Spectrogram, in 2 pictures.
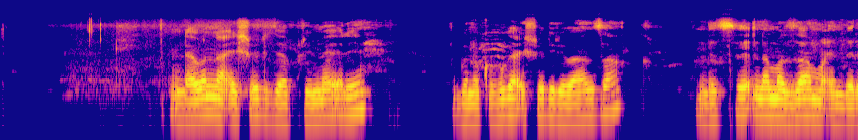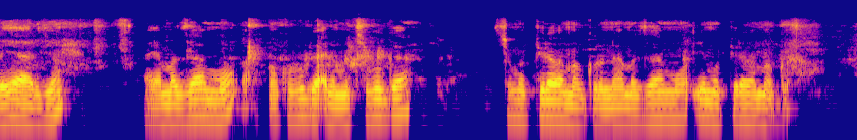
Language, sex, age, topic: Kinyarwanda, male, 36-49, education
